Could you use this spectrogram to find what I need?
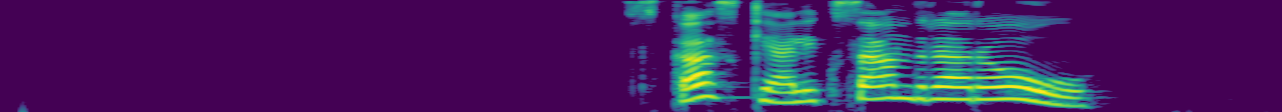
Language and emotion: Russian, positive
